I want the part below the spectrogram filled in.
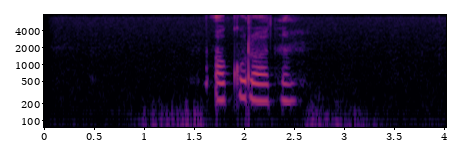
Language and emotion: Russian, sad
